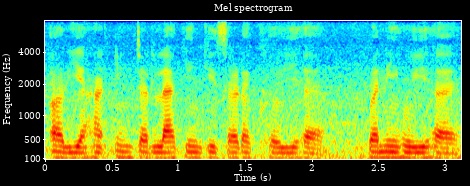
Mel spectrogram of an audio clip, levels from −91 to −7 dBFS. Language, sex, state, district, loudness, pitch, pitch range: Hindi, male, Madhya Pradesh, Katni, -20 LUFS, 115 Hz, 115-120 Hz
